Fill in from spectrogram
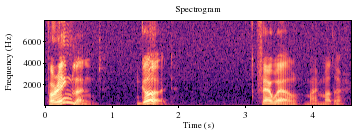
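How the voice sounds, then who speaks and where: A man's voice: lowish voice, wildly swooping pitch, slow pace, heavily acted. A man acting a mocking, impulsive, grief-maddened young prince in a theatrical Shakespearean puppet show. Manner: dramatic, declaiming, sardonic.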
